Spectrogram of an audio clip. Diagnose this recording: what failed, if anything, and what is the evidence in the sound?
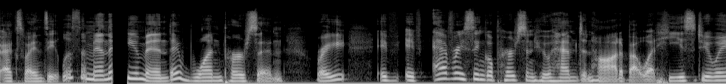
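AAC frame loss with muting, 1.12 to 1.28 s, between "and z listen man" and "they're one person right": a 0.16 s soft-edged dropout. It is a network-stage loss at the decoder, which zeroed the missing spectra. That hole fits a run of roughly sixteen short low-delay frames, and overlapping windows fade the speech out and back in. The light coding damage around it is likely from low-delay AAC coding.

DC offset, throughout the clip: the waveform sits on a constant shift away from zero. This points to the analogue front end or converter stage. It is not audible as tone but shows as steady energy at the very bottom of the spectrum and eats into headroom.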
